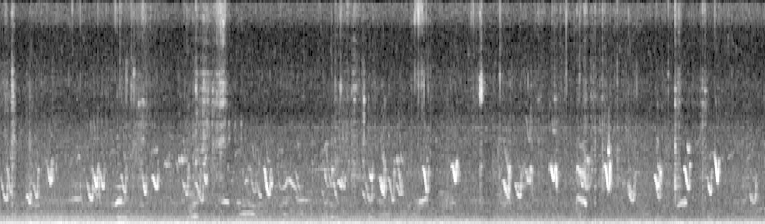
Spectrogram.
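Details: Feeding in forest, francolin chicks make many brief, high, upslurred cheeps spread evenly across the stretch, a few louder notes standing out near the end, with a steady low hum below.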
